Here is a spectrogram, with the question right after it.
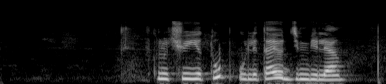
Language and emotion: Russian, neutral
